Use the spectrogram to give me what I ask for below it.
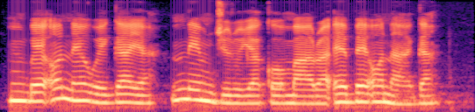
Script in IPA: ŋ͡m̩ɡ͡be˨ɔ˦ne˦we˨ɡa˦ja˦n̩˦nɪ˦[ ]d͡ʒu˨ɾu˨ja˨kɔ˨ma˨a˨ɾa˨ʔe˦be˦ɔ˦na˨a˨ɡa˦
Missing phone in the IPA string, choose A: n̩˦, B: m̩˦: B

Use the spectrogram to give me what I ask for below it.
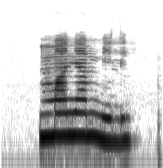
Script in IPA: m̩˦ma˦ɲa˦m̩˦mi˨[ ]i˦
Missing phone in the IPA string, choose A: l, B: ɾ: A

